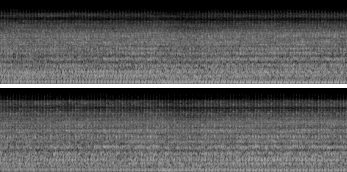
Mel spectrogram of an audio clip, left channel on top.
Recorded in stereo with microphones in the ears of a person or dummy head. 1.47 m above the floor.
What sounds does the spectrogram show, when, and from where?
0.0 s an engine running: 30° right (ahead or behind), 6 m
